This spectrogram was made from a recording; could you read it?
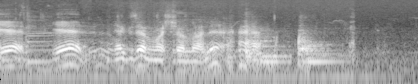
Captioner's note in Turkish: Kahkaha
